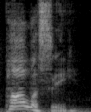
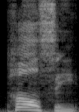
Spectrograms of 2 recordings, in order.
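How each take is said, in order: First: The word is said with three syllables. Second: The word is said with two syllables. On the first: The speaker calls it wrong. "I thought it was policy" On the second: The speaker calls it right.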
